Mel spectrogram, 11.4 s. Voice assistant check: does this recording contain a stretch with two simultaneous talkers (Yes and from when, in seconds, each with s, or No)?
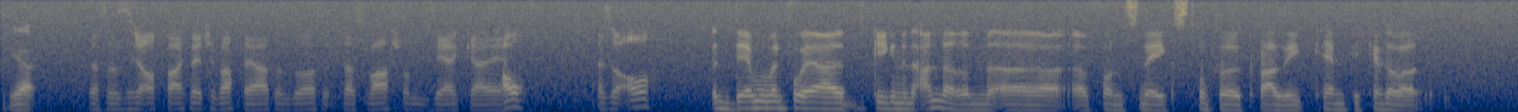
No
